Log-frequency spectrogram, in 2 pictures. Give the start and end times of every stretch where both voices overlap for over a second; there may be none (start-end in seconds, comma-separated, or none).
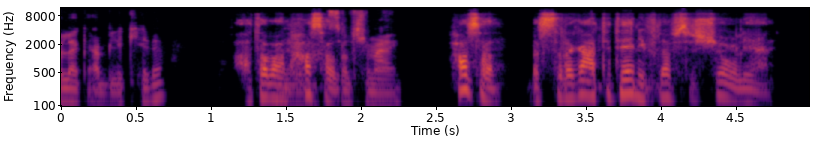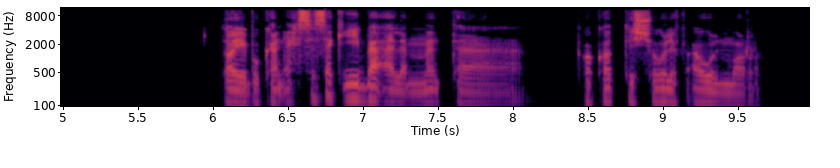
none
